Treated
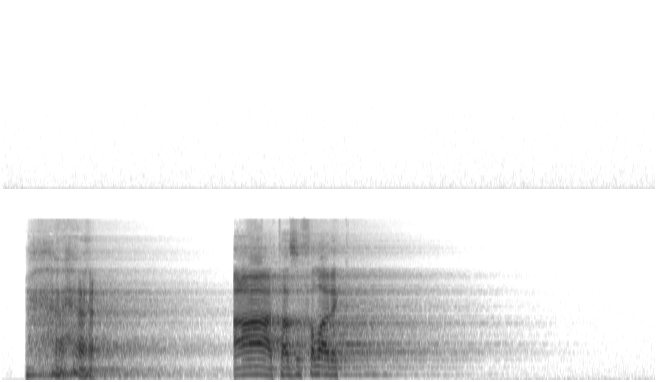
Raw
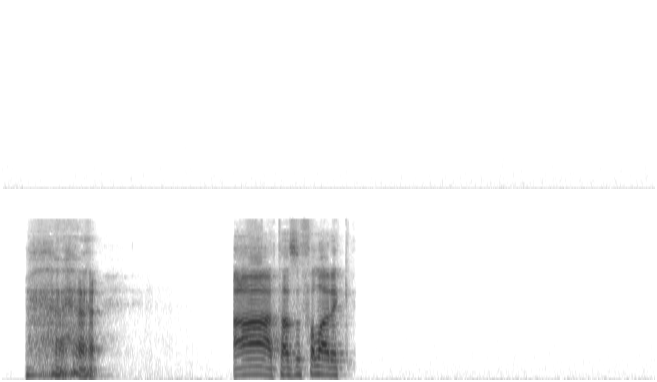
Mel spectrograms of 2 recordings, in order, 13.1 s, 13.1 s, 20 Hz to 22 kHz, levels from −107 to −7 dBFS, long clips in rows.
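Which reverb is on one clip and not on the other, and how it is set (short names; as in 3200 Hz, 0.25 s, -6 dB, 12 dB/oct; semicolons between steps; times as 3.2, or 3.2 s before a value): plate-style reverb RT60 2.4 s, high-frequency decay 0.95×, DRR 10.5 dB; gain +3.5 dB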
